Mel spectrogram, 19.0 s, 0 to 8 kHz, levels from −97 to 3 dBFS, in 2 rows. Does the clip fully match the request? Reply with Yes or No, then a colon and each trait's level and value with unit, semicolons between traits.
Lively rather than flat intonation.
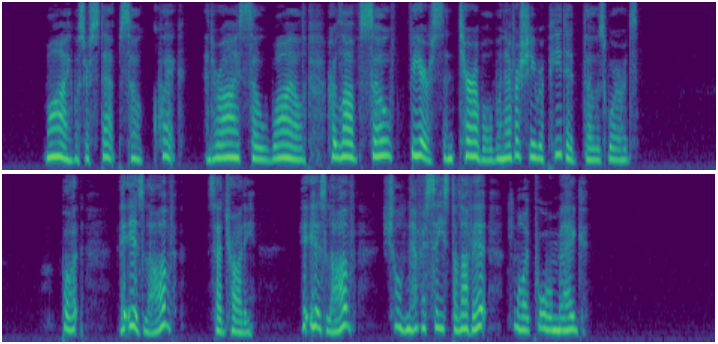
No: average, 3.4 semitones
